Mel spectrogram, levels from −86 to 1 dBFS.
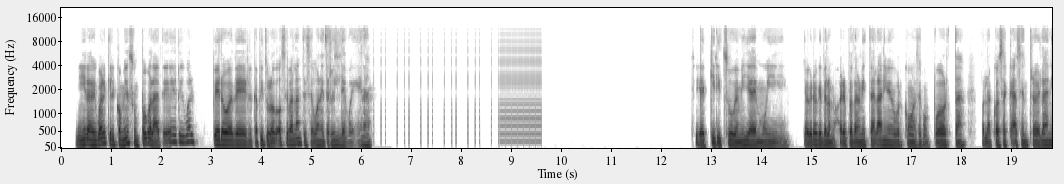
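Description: From 6.24 to 8.76 s, GSM signalling bursts break into the speech: a galloping dit-dit-dit of ticks and brief buzzes at a 217 Hz burst rate, roughly 25 dB below the speech. A nearby 2G phone's radio pulses are being rectified by the audio circuitry.

From 8.77 to 9.60 s, this becomes a continuous GSM phone buzz as the handset moves into a call and transmits steadily. The result is a hard, raspy 217 Hz tone rich in harmonics, about 26 dB below the speech and unrelated to it.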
